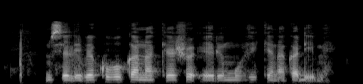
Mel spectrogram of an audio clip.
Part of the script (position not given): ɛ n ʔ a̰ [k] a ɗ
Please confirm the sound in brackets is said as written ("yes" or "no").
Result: yes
